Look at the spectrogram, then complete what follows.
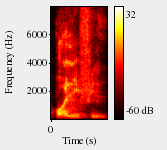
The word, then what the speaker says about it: polyfill: O polyfill, bueno, no estoy seguro cómo se pronuncia. Vamos a ver qué me dice Translator. Polyfills, dice. Ya, se pronuncia polyfill.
